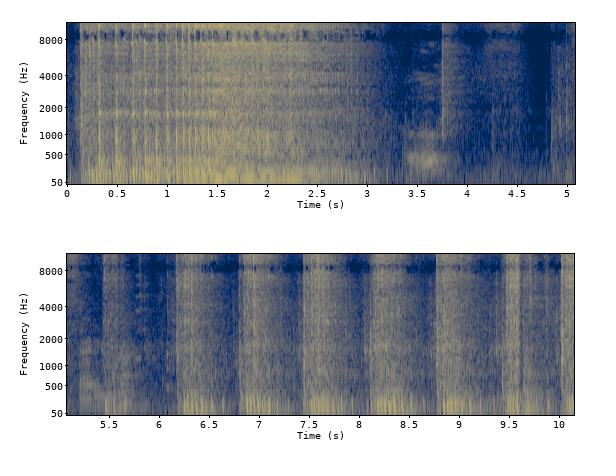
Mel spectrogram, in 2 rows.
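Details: Yamaha PW80 with new carburetor, choke not working, suspected air leak causing runaway revs: engine runs rough and loud a few seconds then dies, later kicks give only short coughs; likely fuel starvation, no fuel flowing from carburetor drain.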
